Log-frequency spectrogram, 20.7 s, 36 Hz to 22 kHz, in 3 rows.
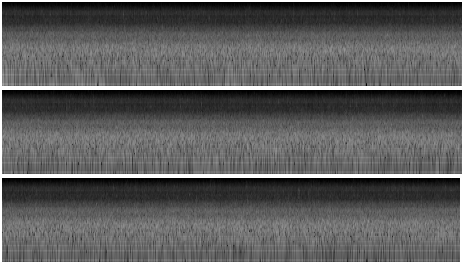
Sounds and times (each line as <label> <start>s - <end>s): Stream 0.0s - 20.6s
